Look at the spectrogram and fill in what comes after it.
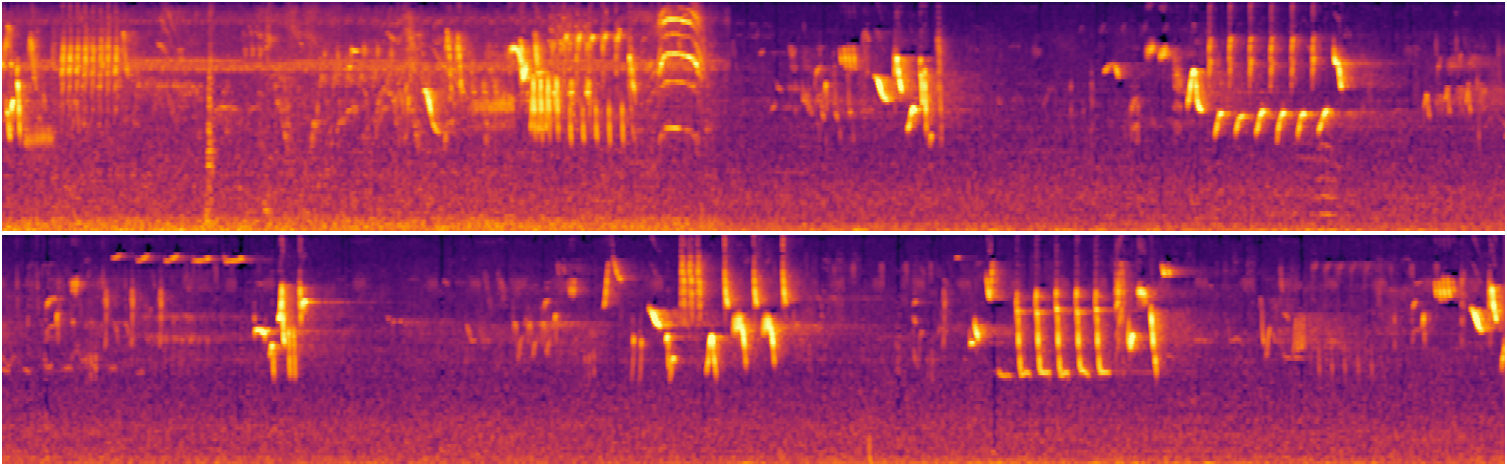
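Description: Several wild birds calling and singing, a mix of short chirps, rapid trills and quick down-slurred notes in bursts every few seconds. A steady high-pitched hum runs under the birds for the first several seconds.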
